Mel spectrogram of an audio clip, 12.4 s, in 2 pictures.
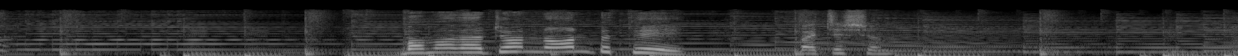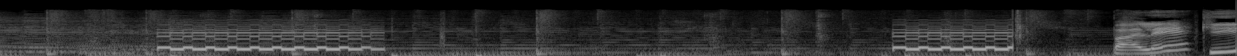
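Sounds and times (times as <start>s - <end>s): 
speech: 2.0s - 4.6s, 11.8s - 12.3s
telephone ringing: 7.0s - 8.2s, 10.7s - 11.3s.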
